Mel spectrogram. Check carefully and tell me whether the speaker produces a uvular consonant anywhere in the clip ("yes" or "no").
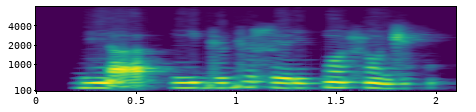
no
